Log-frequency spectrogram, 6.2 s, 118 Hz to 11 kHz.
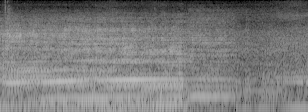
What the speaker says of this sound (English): so a 1915 race car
